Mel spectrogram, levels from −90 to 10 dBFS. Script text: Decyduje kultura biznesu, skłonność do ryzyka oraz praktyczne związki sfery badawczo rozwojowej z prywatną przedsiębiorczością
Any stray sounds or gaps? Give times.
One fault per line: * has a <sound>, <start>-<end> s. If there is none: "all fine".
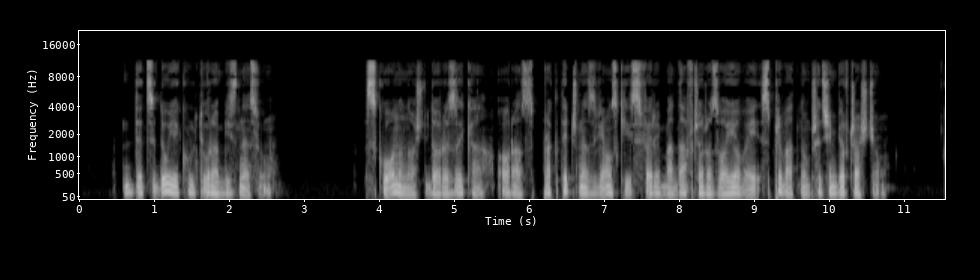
all fine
